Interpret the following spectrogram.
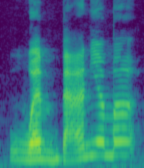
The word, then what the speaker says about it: Wembanyama: Victor Wembanyama is how you say that.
